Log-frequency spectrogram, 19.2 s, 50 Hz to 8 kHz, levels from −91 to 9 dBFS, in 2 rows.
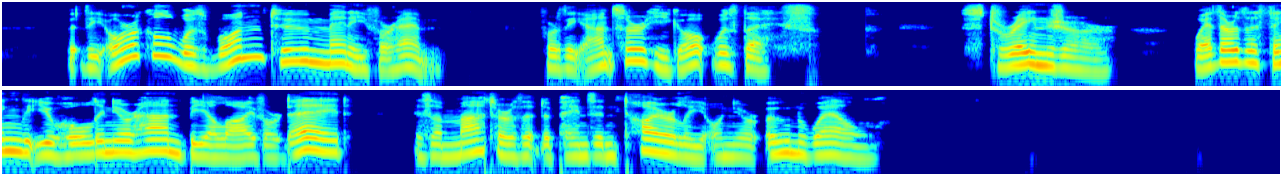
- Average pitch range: Yes, average, 4.8 semitones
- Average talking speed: No, slow, 125 wpm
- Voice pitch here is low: No, medium, 165 Hz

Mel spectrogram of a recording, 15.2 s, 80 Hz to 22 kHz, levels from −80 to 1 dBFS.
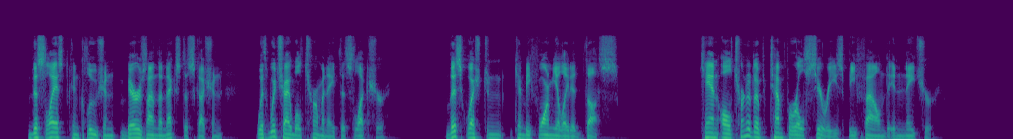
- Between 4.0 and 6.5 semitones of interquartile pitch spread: Yes, average, 5.2 semitones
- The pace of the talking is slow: Yes, slow, 115 wpm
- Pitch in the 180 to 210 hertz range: No, low, 110 Hz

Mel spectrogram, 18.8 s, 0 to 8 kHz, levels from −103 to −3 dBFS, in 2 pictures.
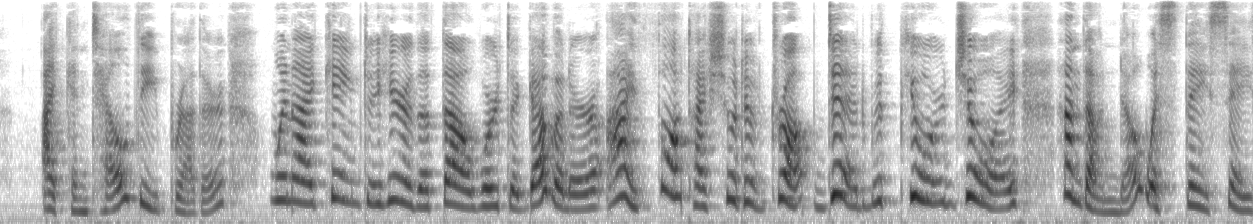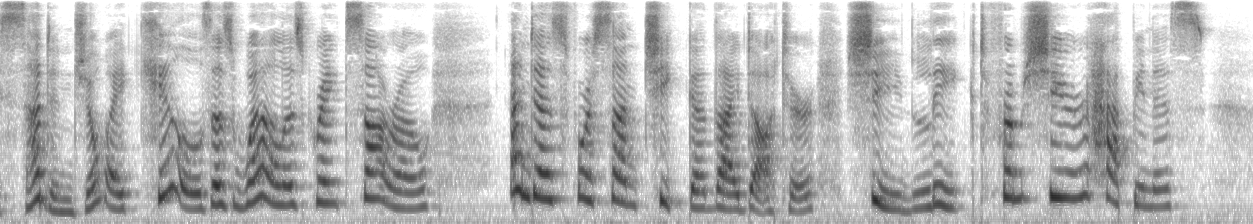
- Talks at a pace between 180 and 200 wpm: No, average, 155 wpm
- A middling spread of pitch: No, wide, 7.0 semitones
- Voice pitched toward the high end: Yes, very high, 265 Hz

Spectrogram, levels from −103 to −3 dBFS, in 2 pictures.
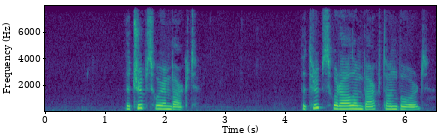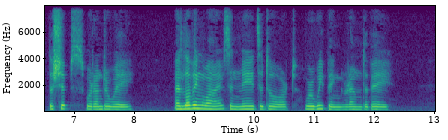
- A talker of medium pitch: No, high, 200 Hz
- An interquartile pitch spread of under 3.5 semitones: Yes, narrow, 2.4 semitones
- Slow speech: Yes, slow, 125 wpm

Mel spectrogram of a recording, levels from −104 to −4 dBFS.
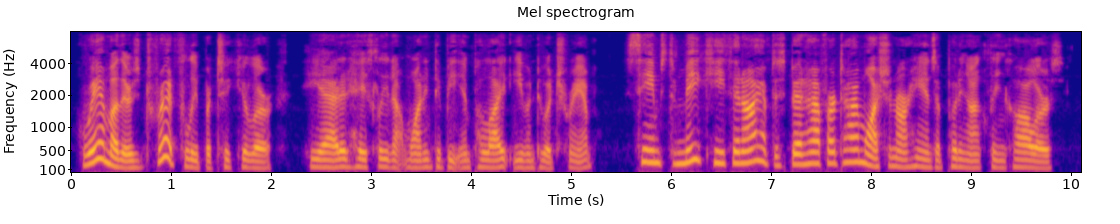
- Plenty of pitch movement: Yes, wide, 7.7 semitones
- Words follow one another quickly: Yes, fast, 215 wpm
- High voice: No, medium, 165 Hz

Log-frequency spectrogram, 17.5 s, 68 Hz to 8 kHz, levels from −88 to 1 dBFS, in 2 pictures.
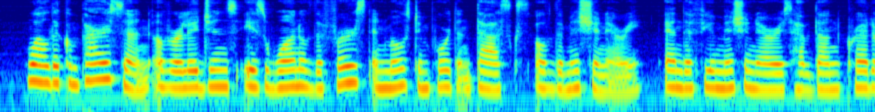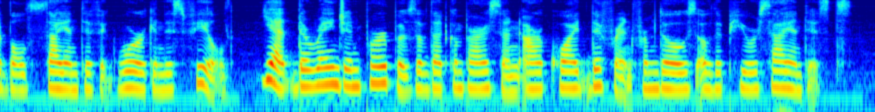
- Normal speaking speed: Yes, average, 160 wpm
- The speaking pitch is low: No, high, 190 Hz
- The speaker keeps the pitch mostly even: Yes, narrow, 2.2 semitones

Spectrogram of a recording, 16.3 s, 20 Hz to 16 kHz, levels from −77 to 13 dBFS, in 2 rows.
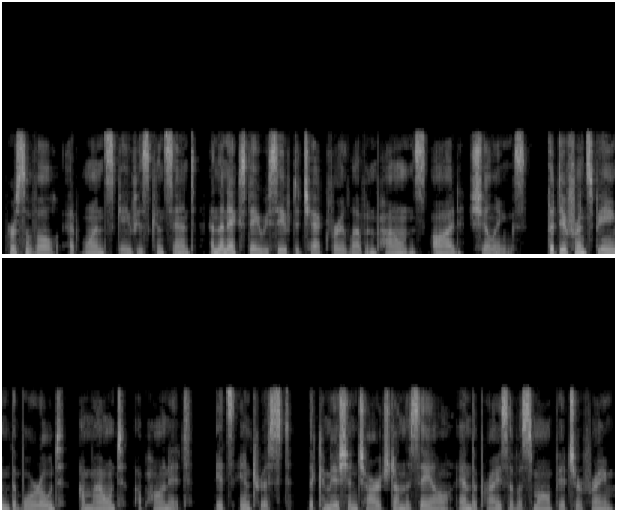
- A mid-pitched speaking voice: No, low, 130 Hz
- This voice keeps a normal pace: Yes, average, 155 wpm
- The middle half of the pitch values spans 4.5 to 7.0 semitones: No, average, 3.9 semitones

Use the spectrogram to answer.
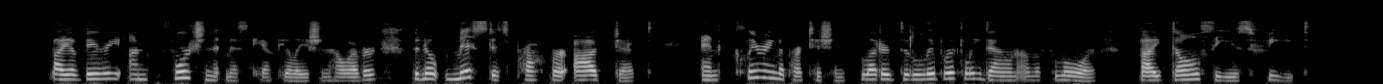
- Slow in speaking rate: Yes, slow, 110 wpm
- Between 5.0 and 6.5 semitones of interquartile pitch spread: No, average, 4.6 semitones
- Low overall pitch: No, high, 215 Hz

